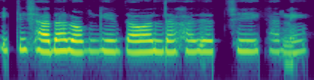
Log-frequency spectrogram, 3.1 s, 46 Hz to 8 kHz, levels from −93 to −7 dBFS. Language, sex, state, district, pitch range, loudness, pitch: Bengali, female, West Bengal, Alipurduar, 290-300 Hz, -18 LUFS, 295 Hz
